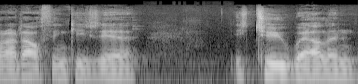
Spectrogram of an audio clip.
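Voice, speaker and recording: Noticeable background noise is present. A man speaks over it at a fairly quick pace. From Bilston, West Midlands, England. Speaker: local council politician. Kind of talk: conference speech. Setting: stage with audience. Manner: halting.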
